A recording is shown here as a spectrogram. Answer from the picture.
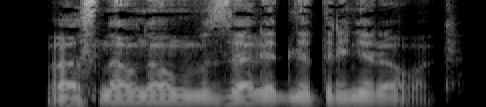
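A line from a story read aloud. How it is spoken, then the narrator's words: Snorting. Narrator (Russian): хмыкнул тот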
